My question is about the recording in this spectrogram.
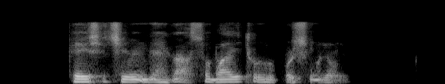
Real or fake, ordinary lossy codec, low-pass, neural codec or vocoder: fake; AAC, 32 kbps; 7.2 kHz; codec, 16 kHz, 1 kbps, FreqCodec, larger model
